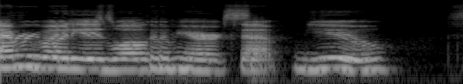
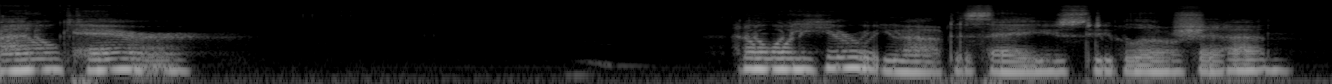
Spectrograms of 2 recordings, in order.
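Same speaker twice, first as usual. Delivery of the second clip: talking close to the mic; 4 dB quieter than usual. Describing how they handle rude people, the speaker demonstrates talking close to the mic. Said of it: "I get real close to the mic".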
